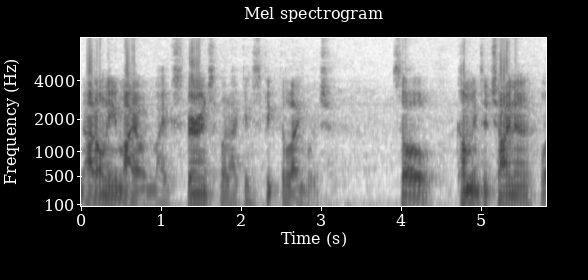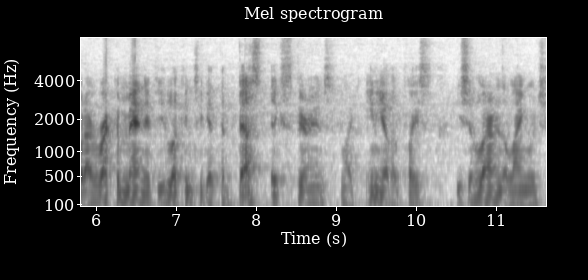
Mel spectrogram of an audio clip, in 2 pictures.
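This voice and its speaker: Moderate pace and ordinary pitch variation in an American accent, over noticeable background noise. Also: man, very deep, low pitch for a man. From New York, US East Coast. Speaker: vlogger, film worker in China. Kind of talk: casual vlog monologue.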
